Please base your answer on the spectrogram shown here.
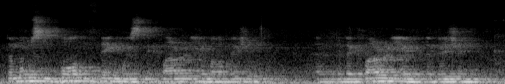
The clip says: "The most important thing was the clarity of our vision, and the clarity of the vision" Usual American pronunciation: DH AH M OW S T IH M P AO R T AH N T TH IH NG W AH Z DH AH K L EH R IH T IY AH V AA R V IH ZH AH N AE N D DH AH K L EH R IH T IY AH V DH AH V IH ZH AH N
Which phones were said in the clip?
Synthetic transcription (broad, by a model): DH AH M OW S T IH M P AO R T N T TH IH NG W AH Z DH AH K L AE R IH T IY AH V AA L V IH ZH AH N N DH AH K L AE R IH T IY AH V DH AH V IH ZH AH N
